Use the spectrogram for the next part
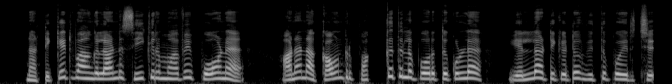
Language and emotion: Tamil, sad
